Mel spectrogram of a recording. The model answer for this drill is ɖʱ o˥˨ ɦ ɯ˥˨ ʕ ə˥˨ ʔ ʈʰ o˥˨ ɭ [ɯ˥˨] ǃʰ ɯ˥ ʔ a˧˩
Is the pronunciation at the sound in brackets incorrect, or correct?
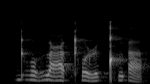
correct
